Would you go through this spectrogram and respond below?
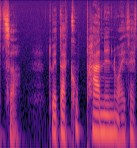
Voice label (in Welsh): "cwpan", Welsh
